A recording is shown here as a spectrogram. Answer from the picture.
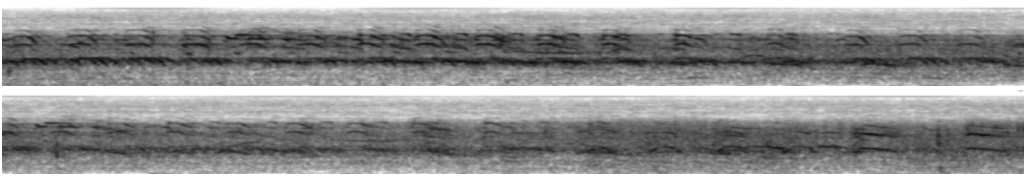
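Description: A flock of gulls calling: many short cries overlap one after another, loudest in the first few seconds.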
